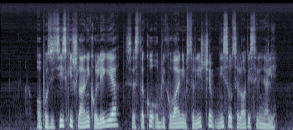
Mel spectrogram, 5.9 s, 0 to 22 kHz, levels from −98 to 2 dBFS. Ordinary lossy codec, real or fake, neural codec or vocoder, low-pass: none; real; none; 19.8 kHz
